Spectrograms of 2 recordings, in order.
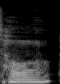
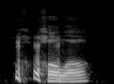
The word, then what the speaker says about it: Hulu: I believe it's pronounced Hulu. – I believe it's not. It's Hulu. – Hulu? – Hulu. It's a long U. Hulu.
